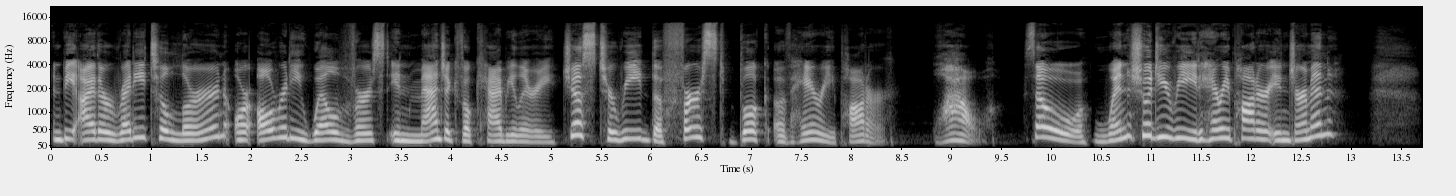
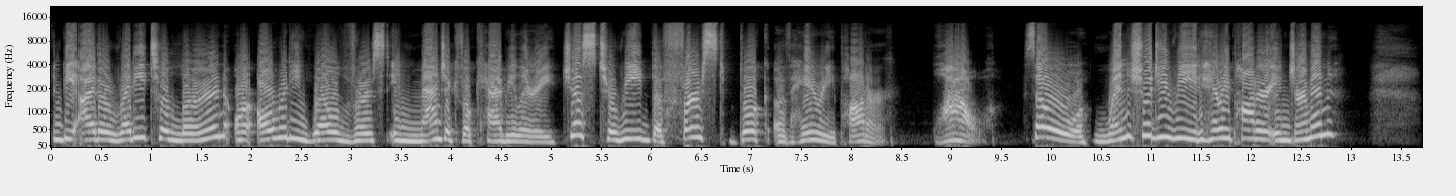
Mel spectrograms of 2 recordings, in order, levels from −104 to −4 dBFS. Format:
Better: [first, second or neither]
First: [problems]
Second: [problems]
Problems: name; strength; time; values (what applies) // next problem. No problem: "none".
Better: first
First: none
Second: distortion; heavy; 6 dB below the speech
